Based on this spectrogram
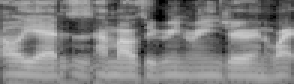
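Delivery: ordinary delivery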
